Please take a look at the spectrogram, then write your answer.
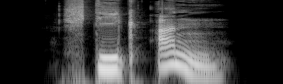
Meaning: first/third-person singular preterite of ansteigen
- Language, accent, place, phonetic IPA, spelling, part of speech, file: German, Germany, Berlin, [ˌʃtiːk ˈan], stieg an, verb, De-stieg an.ogg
